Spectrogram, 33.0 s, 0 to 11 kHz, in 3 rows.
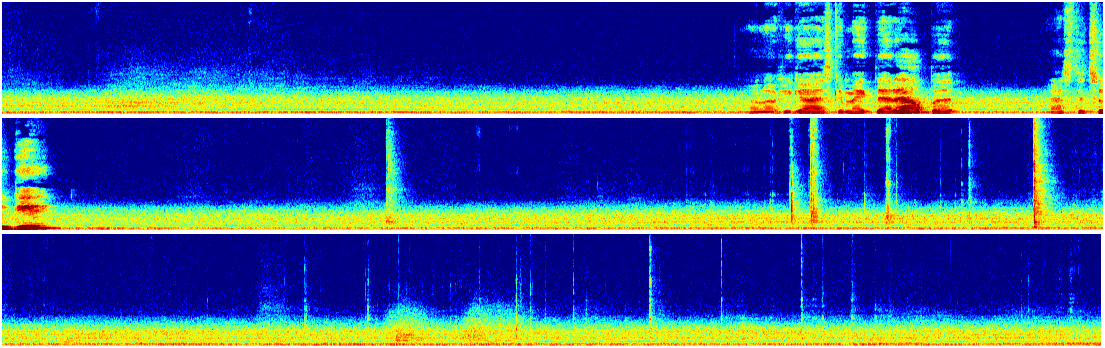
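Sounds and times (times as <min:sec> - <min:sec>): low background hum: 0:00.0 - 0:33.0.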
